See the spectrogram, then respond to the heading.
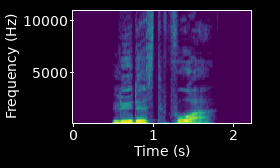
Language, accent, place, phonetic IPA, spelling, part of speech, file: German, Germany, Berlin, [ˌlyːdəst ˈfoːɐ̯], lüdest vor, verb, De-lüdest vor.ogg
- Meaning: second-person singular subjunctive II of vorladen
